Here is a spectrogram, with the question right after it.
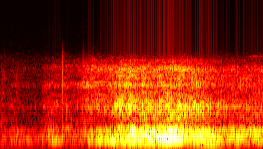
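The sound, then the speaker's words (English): A car engine rumbles steadily, swelling louder as the vehicle approaches and passes, then easing off slightly toward the end. No voices are heard. “That car, it sounded like...”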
